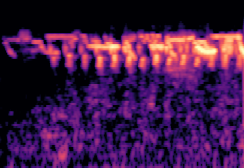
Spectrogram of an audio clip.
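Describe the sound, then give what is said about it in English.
Birds singing in a cherry tree: rapid, high, bright chirps and short trills repeat without pause over a faint background hiss, growing a little louder as the song goes on. “the birds start to sing. They sing so beautifully that Bod, Frank, Barleymow, P.C. Copper, and Aunt Flo listen spellbound.”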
